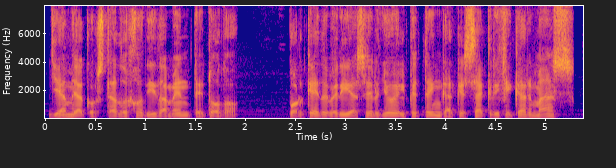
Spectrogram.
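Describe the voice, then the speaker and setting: A man's voice: deep voice, expressive, normal speed, soft background music. A man voicing a bitter, cynical male shadow being who speaks with scorn and swears.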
